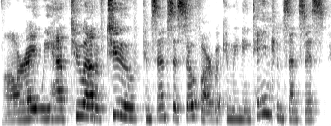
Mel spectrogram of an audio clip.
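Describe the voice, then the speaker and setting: A woman's voice: on the high side, unhurried, a little mellow. Chatty American woman, roomy echo. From United States. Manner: chatty, self-deprecating, with frequent fillers. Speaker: host. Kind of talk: casual vlog talk to camera.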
